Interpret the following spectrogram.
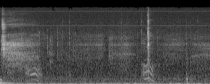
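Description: Short exclamations from a man's voice, one under a second in and an "oh" about three seconds in, over a steady low rumble.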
